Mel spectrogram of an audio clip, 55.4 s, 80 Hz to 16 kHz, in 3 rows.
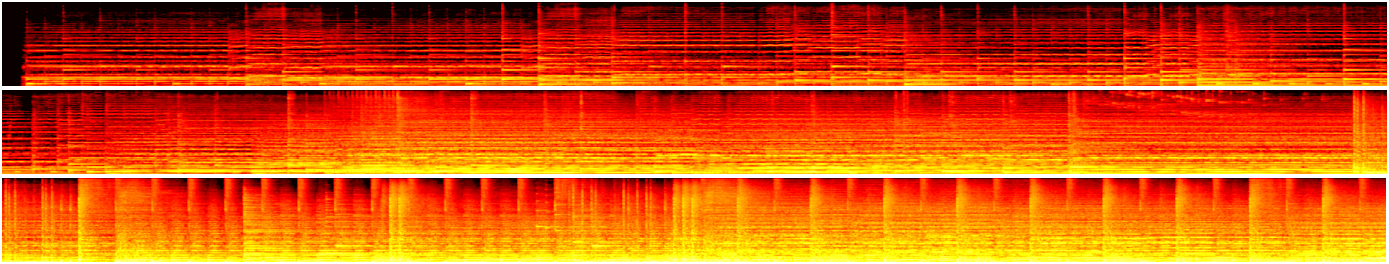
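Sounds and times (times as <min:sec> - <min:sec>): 
piano playing: 0:22.8 - 0:36.8, 0:37.9 - 0:55.3.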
